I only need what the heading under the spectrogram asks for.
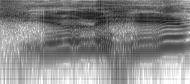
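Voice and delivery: shrill, screeching voice. Retelling a movie scene, Voldemort orders Quirrell: Voldemort screeching. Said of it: "Voldemort screeches at Quirrell".

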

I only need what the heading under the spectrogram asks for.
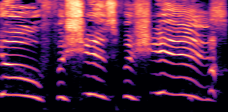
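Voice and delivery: very high, very slow, shrill, drawn-out yell. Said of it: "was yelling".

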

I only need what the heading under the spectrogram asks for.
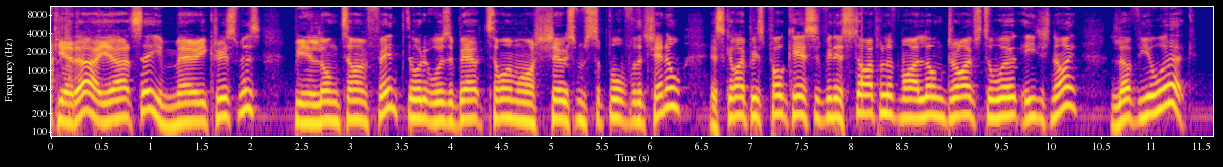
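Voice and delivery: inconsistent fake Australian accent. Speaker reads a supporter's message to the channel aloud, put-on Australian accent. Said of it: "I guess I'm doing the accent".

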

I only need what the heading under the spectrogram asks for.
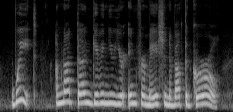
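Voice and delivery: loud, high-pitched calling out. A man calls after the narrator, who has turned to walk away, yelled. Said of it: "he yelled after me".

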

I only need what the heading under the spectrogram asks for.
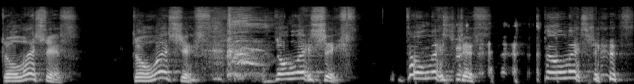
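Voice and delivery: put-on top-of-the-lungs yell, very high, drawn-out, rising. Describing what passengers kept hearing in a train car: retelling a yell at full lungs. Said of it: "They yelled it out at the top of their lungs".

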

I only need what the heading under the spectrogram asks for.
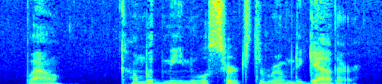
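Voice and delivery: ordinary delivery, nothing marked

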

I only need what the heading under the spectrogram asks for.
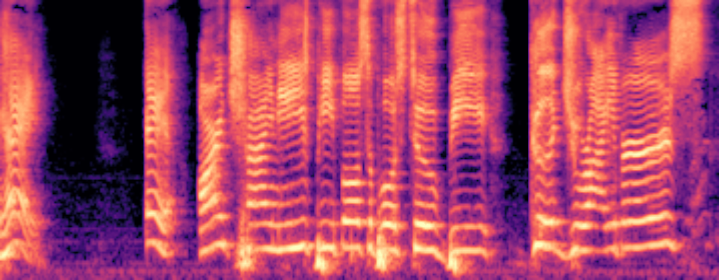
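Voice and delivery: high, mocking sarcastic taunt, tossed off. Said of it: "in a, like, sarcastic way".

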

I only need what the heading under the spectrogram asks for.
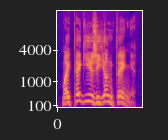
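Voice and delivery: ordinary delivery

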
